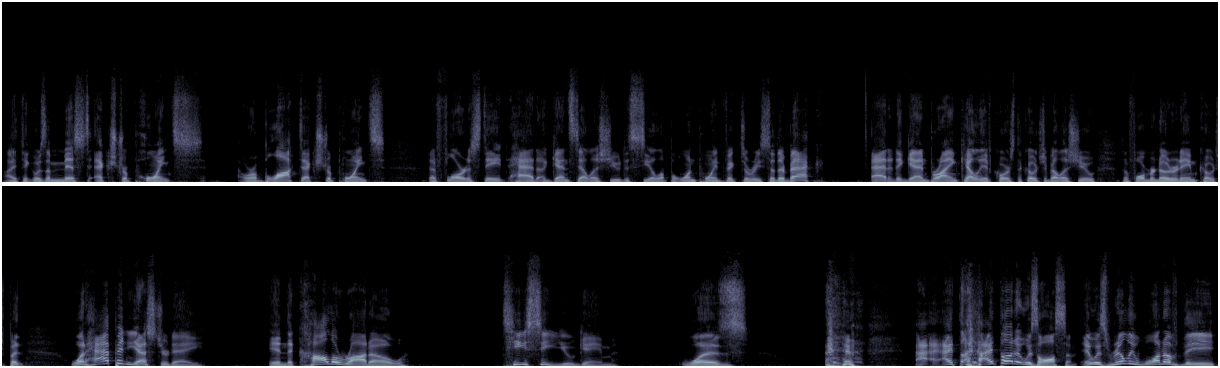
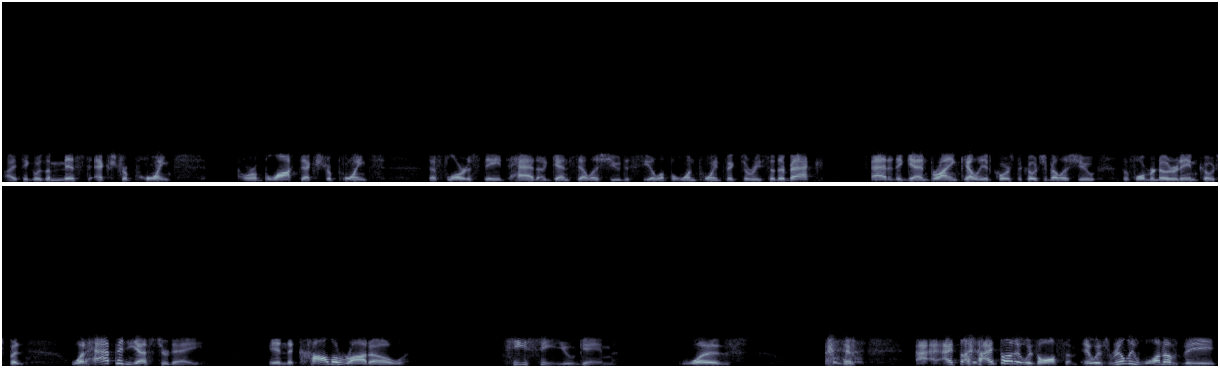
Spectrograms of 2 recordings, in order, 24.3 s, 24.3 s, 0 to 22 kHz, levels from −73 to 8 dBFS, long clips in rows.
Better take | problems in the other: first | phone-call audio; poor line; nothing above 3 kHz

